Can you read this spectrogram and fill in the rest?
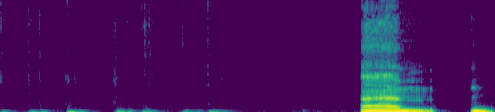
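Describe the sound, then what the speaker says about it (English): Computer keyboard keys tapped in a quick, irregular run of soft clicks while a search query is typed, followed by a short burst of a nearby voice. "So I could just type in WordPress"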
